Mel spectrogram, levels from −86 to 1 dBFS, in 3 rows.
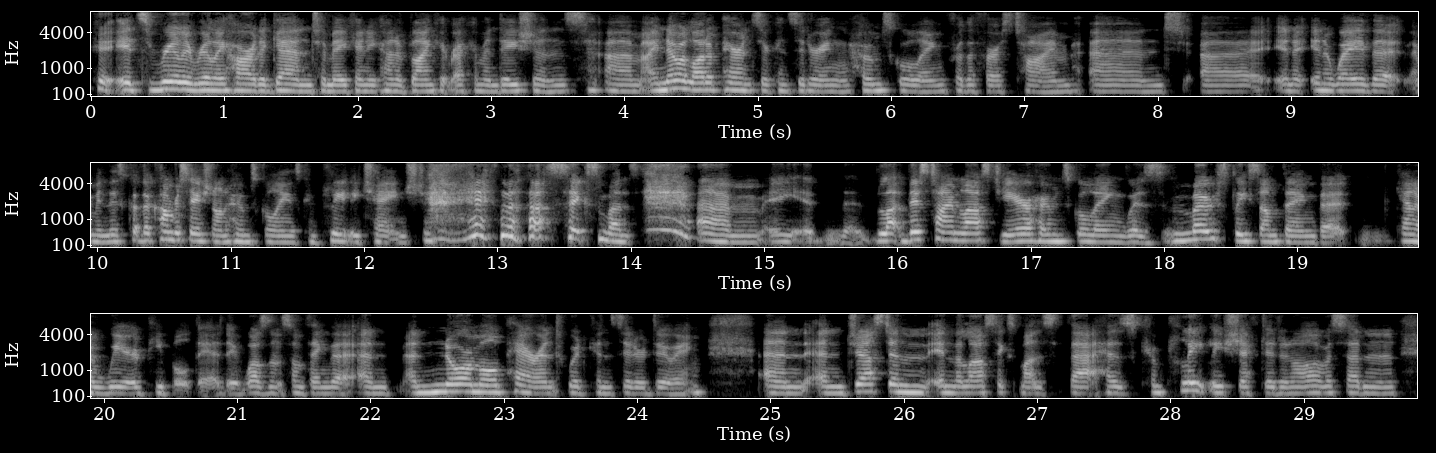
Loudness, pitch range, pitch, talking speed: -27 LUFS, 175-205 Hz, 185 Hz, 190 wpm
